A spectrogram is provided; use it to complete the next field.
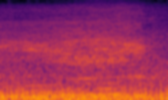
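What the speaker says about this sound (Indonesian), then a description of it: "Tapi yang satu ini suara knalpotnya jelas gak kalah merdu." A Honda CBX six-cylinder motorcycle sings through its exhaust, a loud, sustained high-revving howl holding a steady smooth pitch for a couple of seconds, close by and without speech.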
